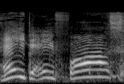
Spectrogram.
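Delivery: very high-pitched, scratchy voice. Retelling a shout from the crowd during the marathon: imitating Carol's scratchy voice. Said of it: "she actually has kind of a scratchy voice like that".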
